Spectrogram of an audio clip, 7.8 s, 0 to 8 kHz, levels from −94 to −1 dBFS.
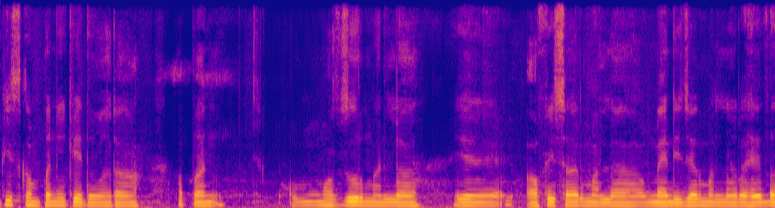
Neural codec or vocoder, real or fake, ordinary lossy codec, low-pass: codec, 16 kHz, 4 kbps, X-Codec, HuBERT features, trained on balanced general audio; fake; none; none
